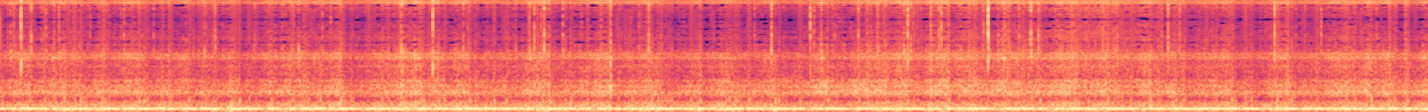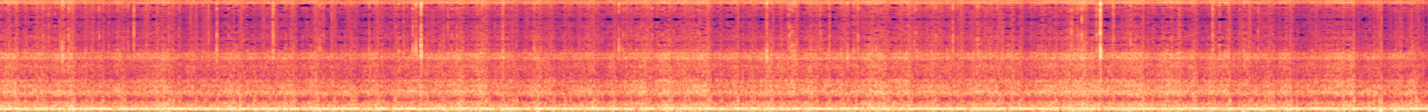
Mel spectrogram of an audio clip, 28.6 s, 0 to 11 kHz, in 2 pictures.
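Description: Steady, loud, muffled rumble of a bicycle riding on a wet path, picked up by a GoPro Hero 2 on the handlebars: wind and road vibration through the mount, with a few faint clicks.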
